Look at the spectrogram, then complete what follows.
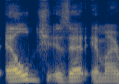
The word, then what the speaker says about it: Eledge: Well, and it's Eledge. Is that, am I right? Or is it Eledge? It's Eledge. Is the word edge, EDGE, yep. with L.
